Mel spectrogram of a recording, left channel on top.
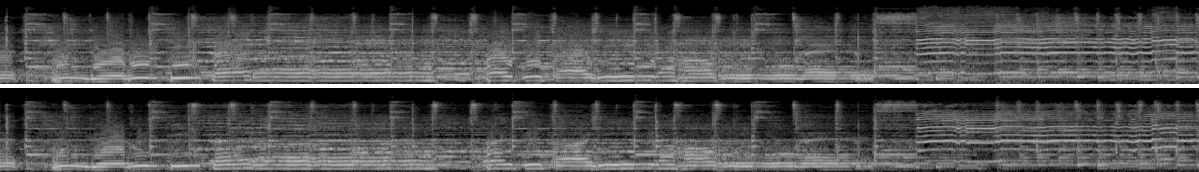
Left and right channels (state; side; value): normal; both; correlation 0.24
